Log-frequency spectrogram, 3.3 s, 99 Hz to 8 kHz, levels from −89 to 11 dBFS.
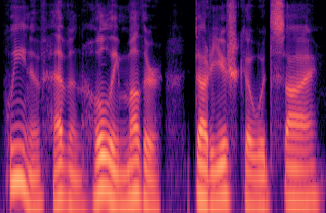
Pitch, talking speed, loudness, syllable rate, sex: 125 Hz, 145 wpm, -17 LUFS, 4.5 syllables/s, male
